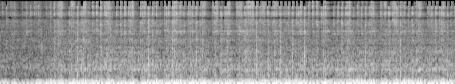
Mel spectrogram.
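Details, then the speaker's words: Holden grey motor, first start after rebuild with twin carbs and temporary open exhaust out of the muffler: steady, even low rumble at idle, loud exhaust, no knocks or misses; normal idle. "I think she's doing pretty good so I'll show you how it's idling now and um would be good fun I like it sounds good"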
